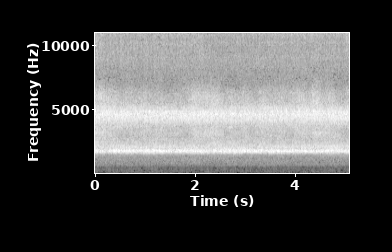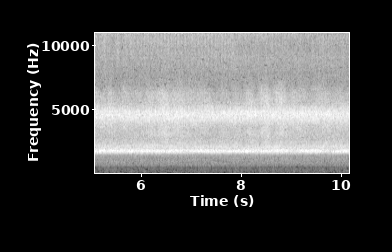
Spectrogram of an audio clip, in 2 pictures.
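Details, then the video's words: Steady massed cricket trilling from a forest, many insects blending into a constant bright buzz in several high layers, unchanging in loudness across the whole stretch, with no other sounds heard. "Forest Sounds and Crickets"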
